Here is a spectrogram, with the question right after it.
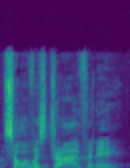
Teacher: So where words end with a t like in it and also later in the word bit, you'll notice the t isn't pronounced. It's glottalized. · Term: glottle t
